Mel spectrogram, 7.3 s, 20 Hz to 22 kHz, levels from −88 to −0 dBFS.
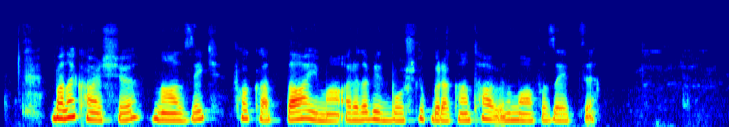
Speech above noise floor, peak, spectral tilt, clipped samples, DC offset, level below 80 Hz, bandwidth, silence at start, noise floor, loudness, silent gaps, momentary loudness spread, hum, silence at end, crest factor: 48 dB; -4 dBFS; -9.5 dB/octave; under 0.1%; under 0.1%; -66 dBFS; 7.2 kHz; 0.25 s; -69 dBFS; -22 LUFS; none; 10 LU; none; 1.35 s; 20 dB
